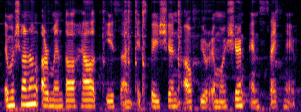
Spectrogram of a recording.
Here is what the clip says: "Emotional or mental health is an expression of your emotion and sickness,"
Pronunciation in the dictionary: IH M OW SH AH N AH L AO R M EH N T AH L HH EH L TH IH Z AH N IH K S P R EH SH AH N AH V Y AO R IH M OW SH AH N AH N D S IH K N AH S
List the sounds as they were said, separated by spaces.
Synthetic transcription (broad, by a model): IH M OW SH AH N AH L AO R M EH N T AH L HH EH L T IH S AH N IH K S P EH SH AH N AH F Y AO R IH M OW SH AH N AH N S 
